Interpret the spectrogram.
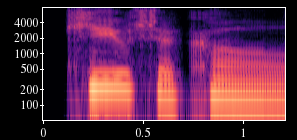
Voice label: "cuticular", english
